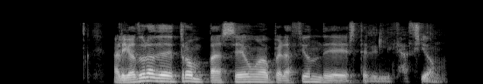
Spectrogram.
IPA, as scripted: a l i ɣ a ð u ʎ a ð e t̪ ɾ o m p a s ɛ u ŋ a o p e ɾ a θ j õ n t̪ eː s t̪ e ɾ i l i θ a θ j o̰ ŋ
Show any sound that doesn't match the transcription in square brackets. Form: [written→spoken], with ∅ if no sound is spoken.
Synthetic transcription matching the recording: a l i ɣ a ð u [ʎ→ɾ] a ð e t̪ ɾ o m p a s ɛ u ŋ a o p e ɾ a θ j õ n [t̪→d̪] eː s t̪ e ɾ i l i θ a θ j o̰ ŋ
